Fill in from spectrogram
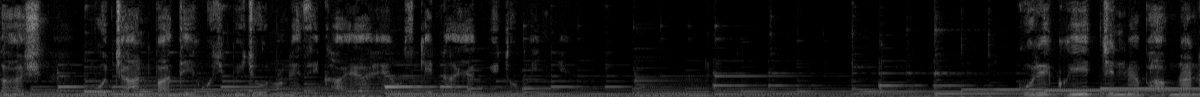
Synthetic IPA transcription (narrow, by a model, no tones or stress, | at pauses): aːʃ | ʋoːt͡ʃaːnpaːt̪ekʊt͡ʃbʱid͡ʒoːʊnɦõːnesɪkʰaːjaɦɛʊskenaːjək̚biːt̪õkẽ | ẽː | koːɾeɡiːt̪̚d͡ʒɪnmẽbʱaːʋnan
